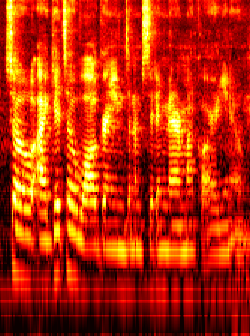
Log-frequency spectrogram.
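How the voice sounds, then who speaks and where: Young male vlogger, light voice, mid-pitched, animated and foul-mouthed storyteller. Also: brisk, vocal fry, slight background noise. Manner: animated, profane storytelling with many fillers. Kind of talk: storytime vlog.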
